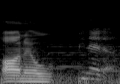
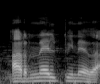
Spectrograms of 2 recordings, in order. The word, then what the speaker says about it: Arnel Pineda: uh this gentleman called arnold pineda arnel pineda i should start saying in spanish because then people start praising my pronunciation and not just yours but yeah i think that probably is the healthiest way to approach filipino names spanish because you're most likely to get it right that way yeah well you know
